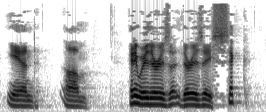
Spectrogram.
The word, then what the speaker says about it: Sikh: You may be familiar with the Sikh religion, and for manners, we often pronounce it Sikh. They say Sikh, and Sikhism comes out of India.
